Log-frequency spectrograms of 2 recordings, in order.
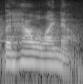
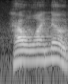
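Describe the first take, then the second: First: Said in the usual way. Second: Higher and louder repeat of the question; exasperated repeat. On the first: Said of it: "repeated question, second louder". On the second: Retold or imitated. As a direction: push the question harder. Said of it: "repeated louder".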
